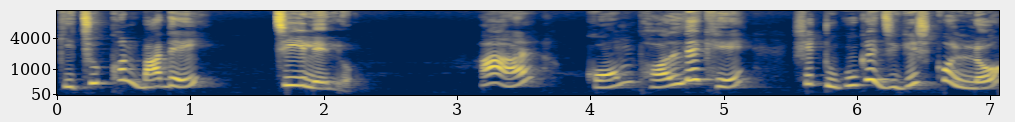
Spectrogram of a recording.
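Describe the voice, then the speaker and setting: A woman narrates a children's tale in a high voice. She takes it slowly, reading as a scripted storyteller for a cartoon. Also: sing-song.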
